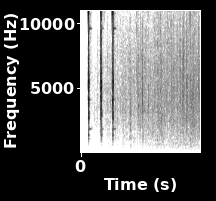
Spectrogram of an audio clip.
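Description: A clock ticking, about four sharp ticks a second, stops about half a second in. A faint hiss of rain then fades in and slowly grows.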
